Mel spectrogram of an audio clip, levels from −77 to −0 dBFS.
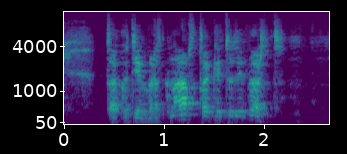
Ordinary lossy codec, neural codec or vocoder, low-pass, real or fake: Opus, 16 kbps; none; 10.8 kHz; real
